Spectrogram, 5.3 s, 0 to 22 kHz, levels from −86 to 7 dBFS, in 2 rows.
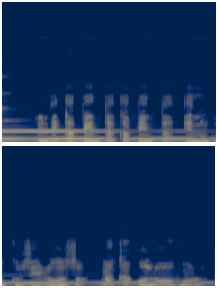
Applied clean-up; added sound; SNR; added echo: none; Chink, clink; 3 dB; none.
